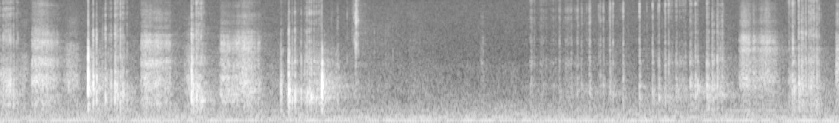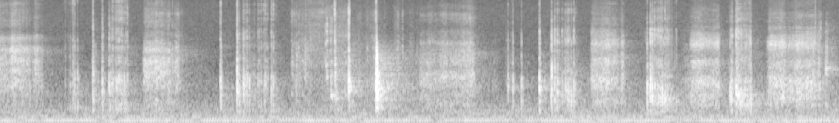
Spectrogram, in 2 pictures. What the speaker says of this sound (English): I'm just going to cut along the length of the cards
